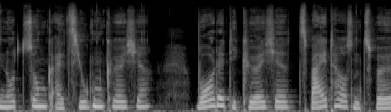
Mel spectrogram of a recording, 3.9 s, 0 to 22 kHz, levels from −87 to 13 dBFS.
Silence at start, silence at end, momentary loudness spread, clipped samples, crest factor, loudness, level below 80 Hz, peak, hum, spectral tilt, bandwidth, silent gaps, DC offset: 0 s; 0 s; 5 LU; under 0.1%; 16 dB; -23 LUFS; -46 dBFS; -8 dBFS; none; -6 dB/octave; 17 kHz; none; under 0.1%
